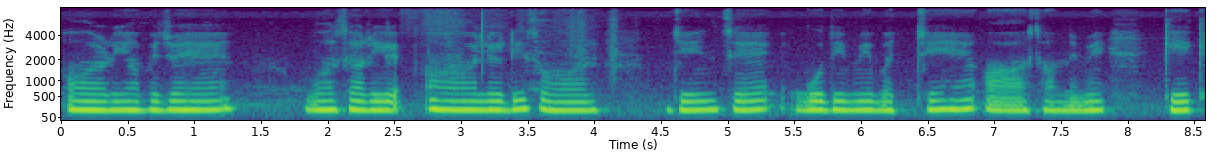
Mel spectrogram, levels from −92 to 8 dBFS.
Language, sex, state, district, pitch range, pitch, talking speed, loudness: Hindi, female, Bihar, Katihar, 180-190 Hz, 185 Hz, 145 wpm, -13 LUFS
